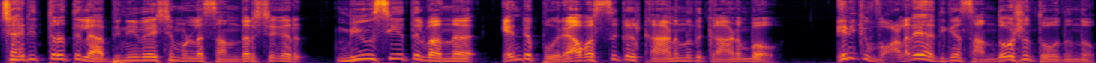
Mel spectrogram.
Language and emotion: Malayalam, happy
